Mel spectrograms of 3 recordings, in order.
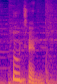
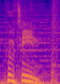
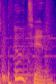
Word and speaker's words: poutine: I just found out that's the way you pronounce it, too. Putin. I always said poutine. Now, I understand this is a French dish, and the correct pronunciation is Putin, but as an American, is it really wrong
